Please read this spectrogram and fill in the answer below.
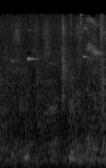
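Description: Faint murmur of audience voices in a lecture theatre as people start to chat and move, with a couple of brief high squeaks near the start and near the end.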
